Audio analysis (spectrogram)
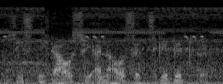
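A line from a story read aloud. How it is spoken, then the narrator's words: Hissed. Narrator (German): zischte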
